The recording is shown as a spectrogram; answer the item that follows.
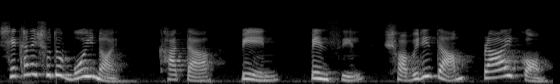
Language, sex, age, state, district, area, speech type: Bengali, female, 18-30, West Bengal, Hooghly, urban, spontaneous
